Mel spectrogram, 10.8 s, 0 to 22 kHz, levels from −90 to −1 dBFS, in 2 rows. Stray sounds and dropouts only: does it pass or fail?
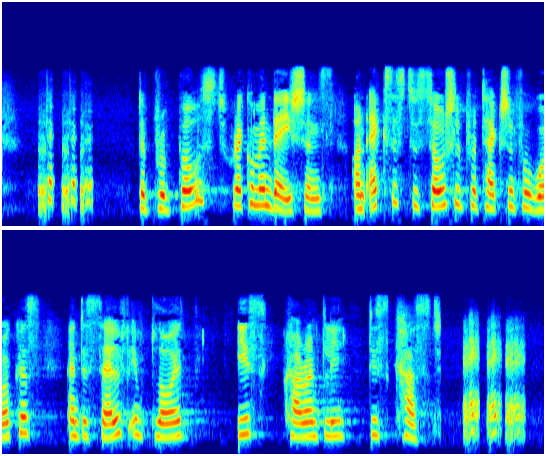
fail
